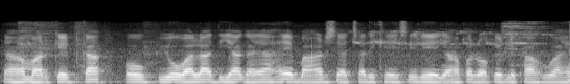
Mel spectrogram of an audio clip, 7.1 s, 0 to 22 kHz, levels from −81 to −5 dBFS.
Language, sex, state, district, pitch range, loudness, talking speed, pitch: Hindi, male, Gujarat, Gandhinagar, 115-120 Hz, -15 LUFS, 150 wpm, 120 Hz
